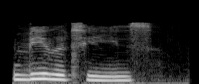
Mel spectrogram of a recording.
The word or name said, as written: velites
